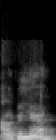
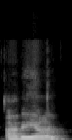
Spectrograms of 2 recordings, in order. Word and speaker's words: Avellan: y'all i am aveon a lot of people pronounce it avalon but it's actually like you're yawning aveon um and it's just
